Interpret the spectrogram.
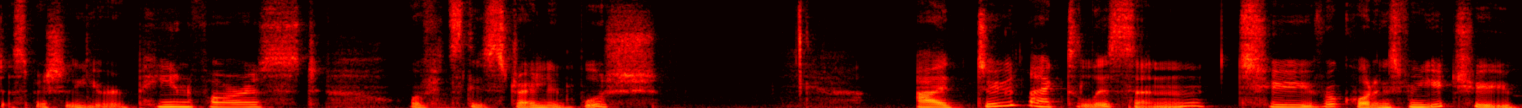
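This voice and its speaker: Woman, native German speaker, heavy vocal fry, breathy husky tone, chatty vlogger monologue, hesitant and meandering. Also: medium pitch. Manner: rambling, hesitant, often losing her thread. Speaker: book vlogger. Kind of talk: casual, chatty monologue to viewers.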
